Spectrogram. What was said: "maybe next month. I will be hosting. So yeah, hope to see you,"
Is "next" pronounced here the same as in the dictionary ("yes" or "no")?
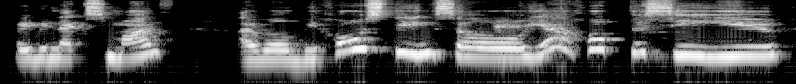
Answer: yes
